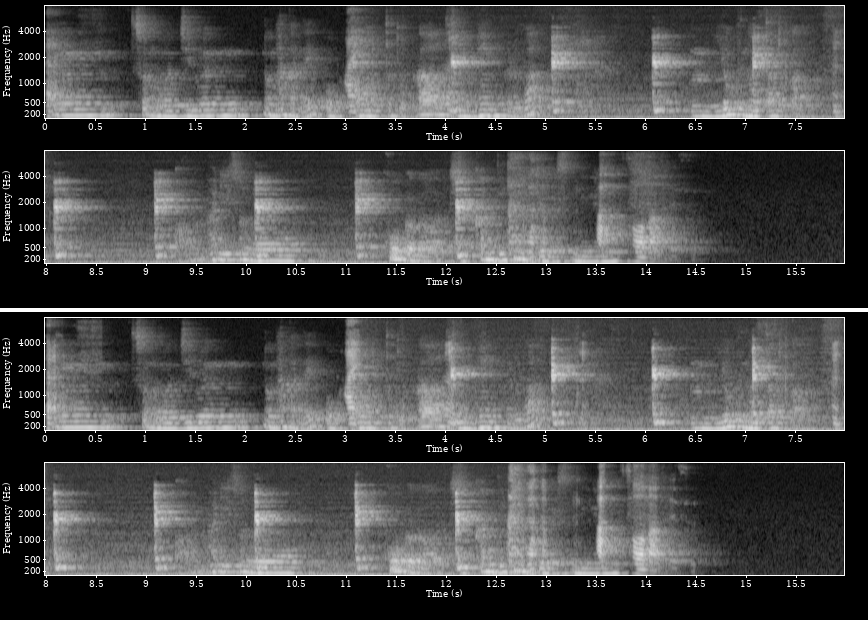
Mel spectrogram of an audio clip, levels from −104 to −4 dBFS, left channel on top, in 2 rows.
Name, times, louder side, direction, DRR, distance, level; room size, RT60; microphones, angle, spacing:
voice 1, 0.0-5.6 6.4-7.6 9.3-10.5 11.4-13.7, equal, 35° left, -6 dB, 3.2 m, -31 dB
sound 1, 3.1-13.0, right 2 dB, 55° right, 0.8 m, -29 dB
voice 2, 13.5-14.5, right 5 dB, 80° right, 10 dB, 0.5 m, -30 dB
8.4 x 6.2 x 4.1 m, 0.99 s
head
